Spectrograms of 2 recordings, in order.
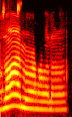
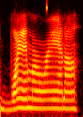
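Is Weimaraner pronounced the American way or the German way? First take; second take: German; American. First: The word is pronounced the German way. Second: The word is pronounced the American way. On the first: The speaker calls it right. "We say Weimaraner, like the Germans. We say it properly" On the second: The speaker calls it wrong. "Only Americans say Weimaraner"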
